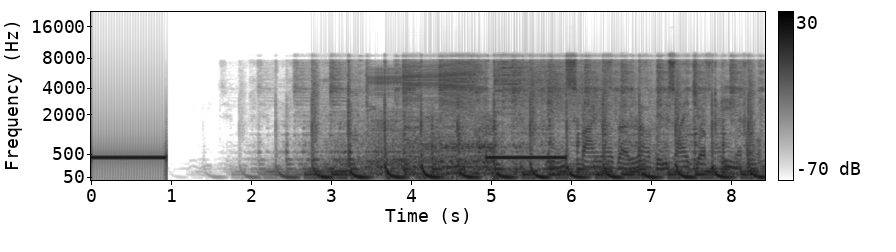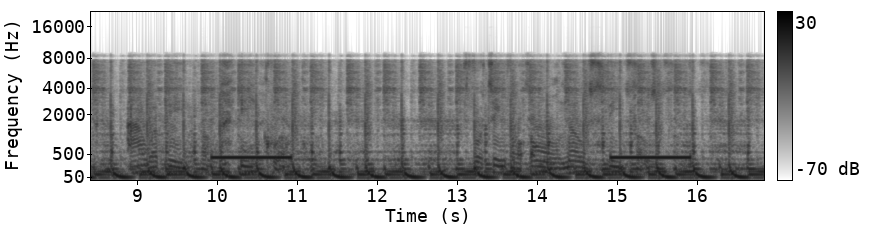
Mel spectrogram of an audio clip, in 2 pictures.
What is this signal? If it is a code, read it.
Ringback tone (Europe, 425 Hz), with speech.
